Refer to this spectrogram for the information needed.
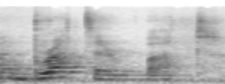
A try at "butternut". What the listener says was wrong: Butternut. No, no, butterbutt. Butternut. Con la n, no.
